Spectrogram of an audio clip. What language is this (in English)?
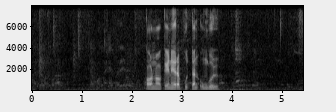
Javanese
